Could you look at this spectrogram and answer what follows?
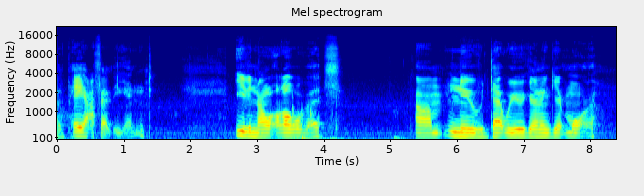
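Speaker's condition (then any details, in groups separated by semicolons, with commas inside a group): Cerebral palsy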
